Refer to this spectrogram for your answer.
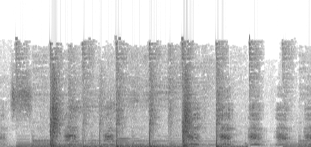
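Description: A dog barks loudly and repeatedly, sharp barks coming roughly every half second over a steady tonal background, with no one speaking.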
